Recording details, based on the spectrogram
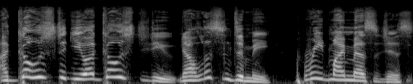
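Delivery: acted, high, frantic, agitated, worked-up outburst. Retelling how someone on a panel reacted: imitating someone flipping out. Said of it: "is flipping out".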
